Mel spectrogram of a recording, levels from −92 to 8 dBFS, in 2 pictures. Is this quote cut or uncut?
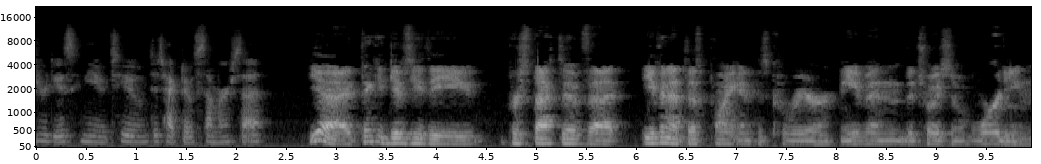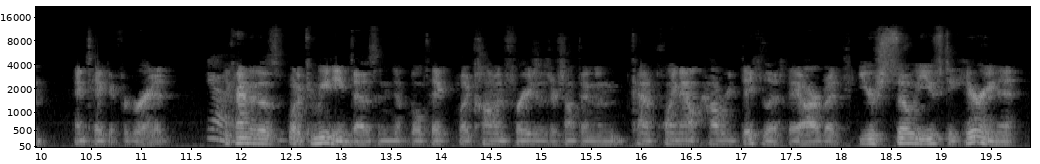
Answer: cut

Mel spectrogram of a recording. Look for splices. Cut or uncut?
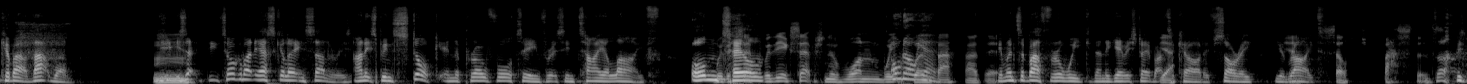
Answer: cut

